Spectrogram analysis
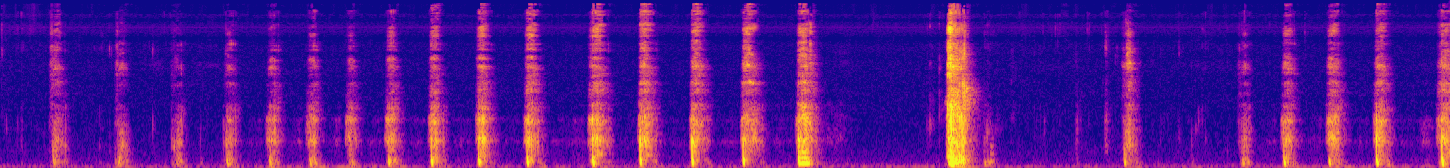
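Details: Oliver, a Pekingese adopted heartworm positive, coughing from heartworm damage to the lungs after his final treatment while being weaned off steroids; harsh, dry bursts repeat about twice a second, with a pause and one louder burst near the middle.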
